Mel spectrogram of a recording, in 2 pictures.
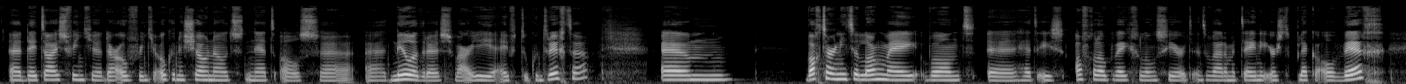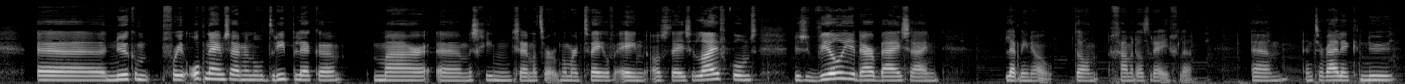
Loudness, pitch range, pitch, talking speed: -22 LUFS, 185-215 Hz, 195 Hz, 200 wpm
